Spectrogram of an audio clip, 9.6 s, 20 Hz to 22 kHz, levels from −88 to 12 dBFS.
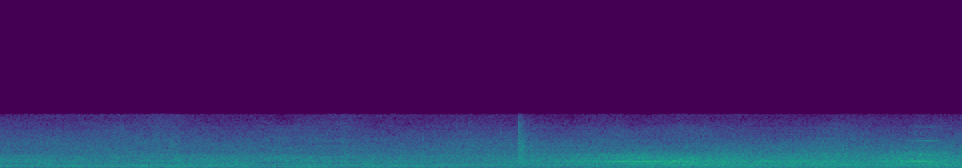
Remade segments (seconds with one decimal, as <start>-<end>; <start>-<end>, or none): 1.1-1.8; 2.6-3.6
